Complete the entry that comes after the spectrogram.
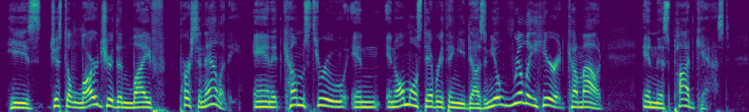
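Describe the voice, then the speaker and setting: A man with an unremarkable speaking voice talks at a fairly high pitch and very even loudness. The recording is very clean, with a silent background. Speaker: podcast host. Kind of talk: casual interview chat. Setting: studio.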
